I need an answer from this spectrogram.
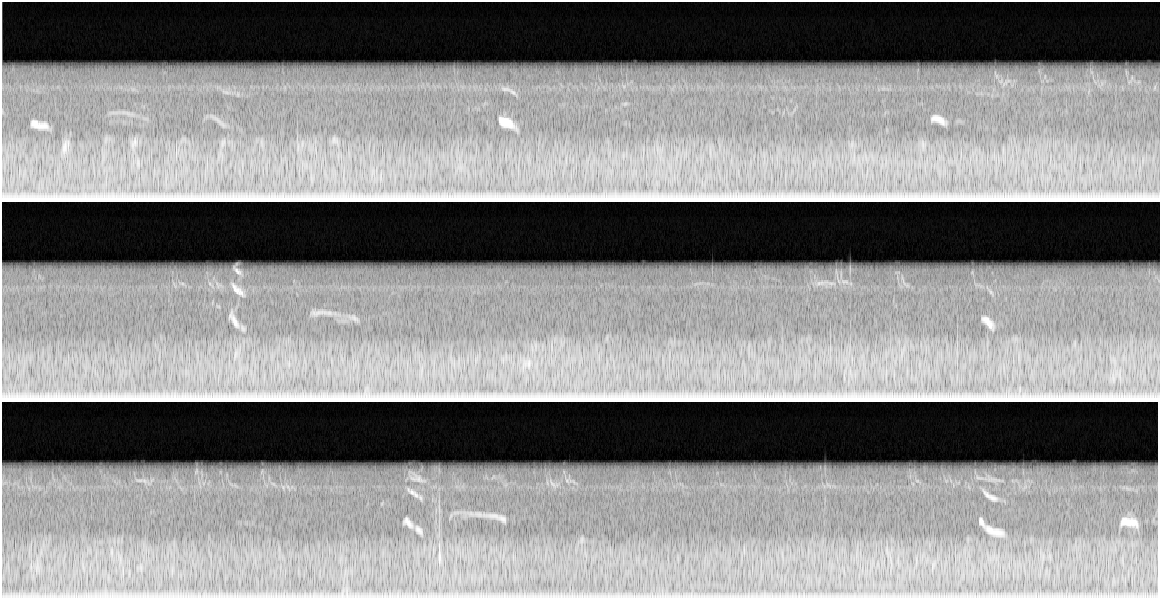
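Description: Scattered short, high bird chirps and calls over a steady outdoor background hiss, with a few single calls standing out louder than the rest.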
